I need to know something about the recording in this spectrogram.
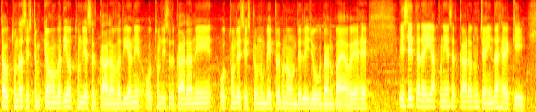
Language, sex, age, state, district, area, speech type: Punjabi, male, 18-30, Punjab, Mansa, urban, spontaneous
